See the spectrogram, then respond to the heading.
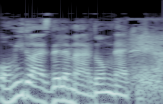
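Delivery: ordinary talk, nothing marked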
